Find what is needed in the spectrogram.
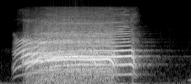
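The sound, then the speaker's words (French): A single loud, sustained human scream of anger and rage, tinged with sadness, holds a strained, steady pitch for about a second before breaking off abruptly into silence. “Et c'est un cri de quoi alors? De colère. Ouais. Et de rage. Et de tristesse aussi.”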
